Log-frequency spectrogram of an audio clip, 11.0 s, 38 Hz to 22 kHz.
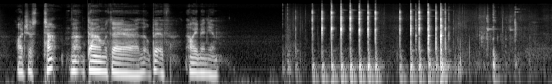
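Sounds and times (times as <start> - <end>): quick light metal taps: 6.2 - 9.0.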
